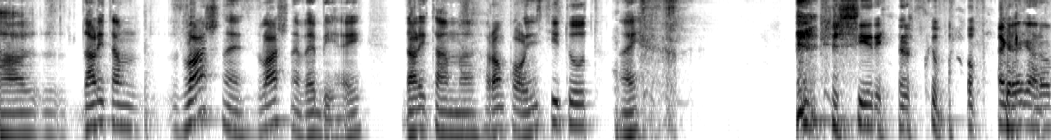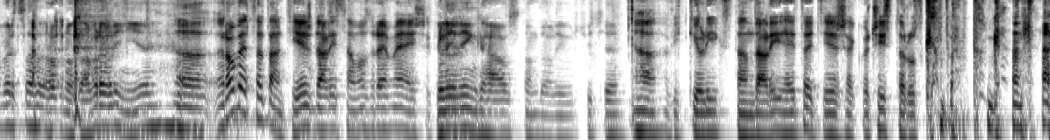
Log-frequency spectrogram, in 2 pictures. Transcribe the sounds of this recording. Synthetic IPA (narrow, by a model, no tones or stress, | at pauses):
ad̪alit̪amzʋlaːʃnɛzʋlaːʃnɛʋɛbiɦɛ̰j | d̪alit̪amɾʔɔmpɔlinst̪it̪uːt̪ɦɛj | ʃiːɾiɾuskupɾɔpakɾɛɡaɾɔbɛɾt̪saɾɔʋnɔzaʋɾɛliɲɪɛ | ɾɔbɛɾt̪sat̪amcɪɛʒd̪alisamɔzɾɛjmɛɦɛjʃɛkliniŋɡɦaʊst̪amd̪aliuɾt͡ʃicɛaʋikiliːkst̪amd̪aliɦɛjt̪ɔjɛcɪɛʒakɔɛt͡ʃist̪ɔɾuskapɾɔpḁɡand̪a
